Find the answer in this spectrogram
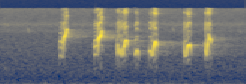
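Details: Caged bulbul in Chana district, Songkhla, Thailand, calling for a mate with wild-type song: a short, loud phrase of seven or eight rich, warbled chirps, a few linked by thin whistles.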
